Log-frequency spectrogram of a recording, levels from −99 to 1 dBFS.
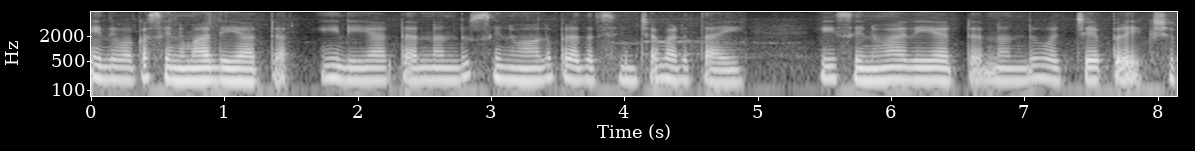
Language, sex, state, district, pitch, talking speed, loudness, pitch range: Telugu, female, Andhra Pradesh, Srikakulam, 175 Hz, 125 wpm, -17 LUFS, 170-180 Hz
